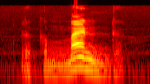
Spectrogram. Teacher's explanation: Recommend, third syllable gains stress in the case of the word.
